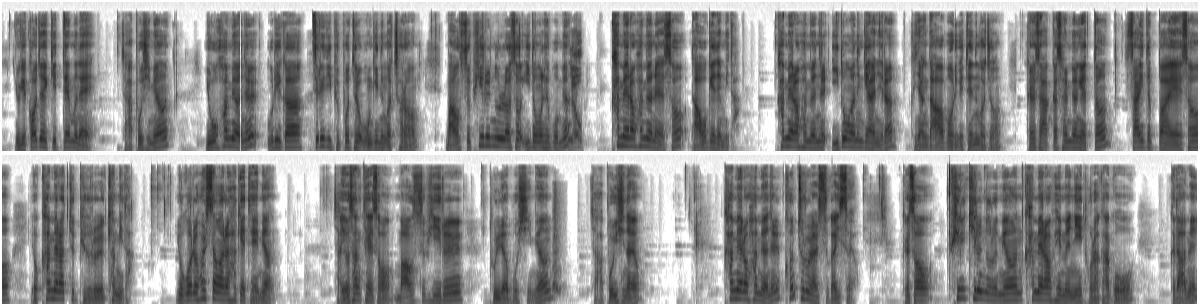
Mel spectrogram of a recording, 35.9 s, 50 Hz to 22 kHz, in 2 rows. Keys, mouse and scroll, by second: 1.8 n, 8.5-9.6 middle drag, 9.7-10.3 scroll down 5, 10.5-11.7 middle drag, 11.9-12.6 scroll up 4, 12.6 middle click, 16.6 n, 20.2 click, 24.4 KP_0, 25.2-26.2 middle drag, 27.3-27.6 scroll down 1, 27.9-29.1 scroll down 7, 29.0-29.3 scroll up 3, 29.9 middle click, 29.9 scroll up 1, 32.7-35.6 middle drag.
